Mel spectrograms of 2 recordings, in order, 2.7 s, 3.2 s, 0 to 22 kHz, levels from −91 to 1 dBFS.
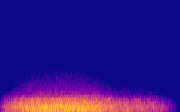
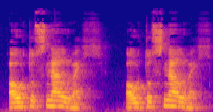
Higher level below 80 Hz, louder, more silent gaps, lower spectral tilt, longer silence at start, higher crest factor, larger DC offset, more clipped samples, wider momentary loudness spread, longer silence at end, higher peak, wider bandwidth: first, -26 dBFS vs -50 dBFS; second, -21 LUFS vs -16 LUFS; neither; first, -20.5 dB/octave vs -4.5 dB/octave; about the same, 0.1 s vs 0.15 s; about the same, 16 dB vs 16 dB; neither; neither; first, 21 LU vs 9 LU; first, 0.55 s vs 0.1 s; second, -4 dBFS vs 0 dBFS; second, 0.9 kHz vs 15.5 kHz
